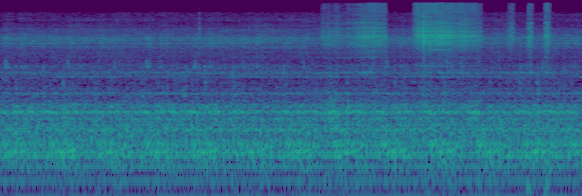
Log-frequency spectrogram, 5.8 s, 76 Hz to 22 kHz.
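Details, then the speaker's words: 1978 Fisher-Price phonograph, model 825, running with a microphone set up: a constant coarse whir with a low hum underneath and no speed change; the turntable drive runs fairly well but is noisy, with a slight wobble. "Well, it seems to run fairly well other than the noise and it's got a little bit of a wobble to it."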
